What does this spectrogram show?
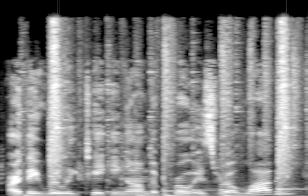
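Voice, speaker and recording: A woman's voice: on the low side, a little fast. Woman narrating news over music. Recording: music under the voice. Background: background music.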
